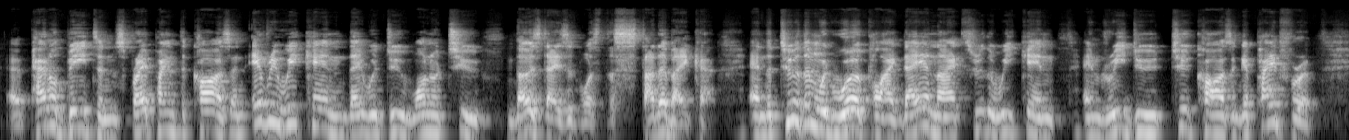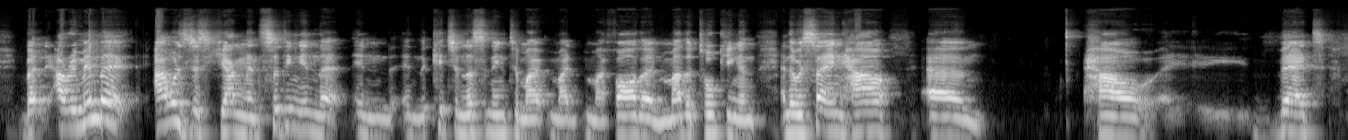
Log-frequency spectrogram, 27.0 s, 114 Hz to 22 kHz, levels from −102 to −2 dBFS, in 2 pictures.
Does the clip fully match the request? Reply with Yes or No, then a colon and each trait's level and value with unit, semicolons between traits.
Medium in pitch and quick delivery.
No: medium, 170 Hz; average, 180 wpm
